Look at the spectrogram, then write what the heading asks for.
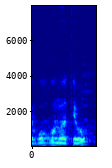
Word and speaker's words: RoronoaTheo: Donc pour ceux qui veulent m'ajouter au cas où sur PSN, le compte que j'ai c'est Roro Noateo. Donc comme ça se prononce, hein, RORONOATHEO. Pas d'accent, rien.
